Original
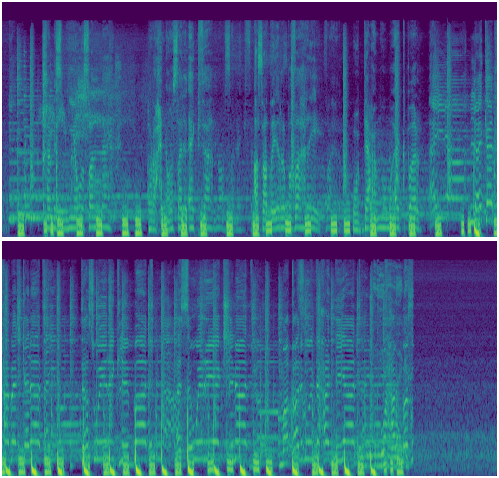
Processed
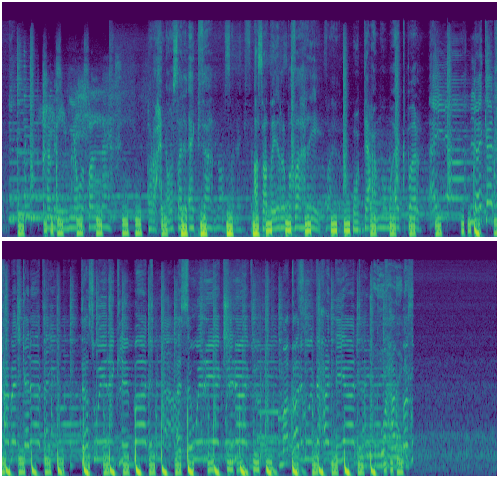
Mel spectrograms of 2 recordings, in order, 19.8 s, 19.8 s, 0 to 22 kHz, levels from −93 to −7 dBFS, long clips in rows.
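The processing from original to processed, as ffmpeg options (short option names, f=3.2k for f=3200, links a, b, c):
-filter_complex "[0:a]asettb=1/sr,asplit=3[a][b][c];[a]atrim=end=0.734[d];[b]atrim=start=0.73:end=2.14,asetpts=PTS-STARTPTS,afade=t=in:d=0.004:c=qsin,afade=t=out:st=1.406:d=0.004:c=qsin,lowpass=4k[e];[c]atrim=start=2.136[f];[d][e]acrossfade=d=0.004:c1=hsin:c2=qsin[g];[g][f]acrossfade=d=0.004:c1=qsin:c2=hsin,asettb=1/sr,asplit=3[h][i][j];[h]atrim=end=3.544[k];[i]atrim=start=3.54:end=7.13,asetpts=PTS-STARTPTS,afade=t=in:d=0.004:c=qsin,afade=t=out:st=3.586:d=0.004:c=qsin,lowshelf=f=120:g=11[l];[j]atrim=start=7.126[m];[k][l]acrossfade=d=0.004:c1=hsin:c2=qsin[n];[n][m]acrossfade=d=0.004:c1=qsin:c2=hsin,asettb=1/sr,asplit=3[o][p][q];[o]atrim=end=10.424[r];[p]atrim=start=10.42:end=11.12,asetpts=PTS-STARTPTS,afade=t=in:d=0.004:c=qsin,afade=t=out:st=0.696:d=0.004:c=qsin,acrossover=split=110|6000[s][t][u];[s]acompressor=threshold=-27dB:ratio=4[v];[t]acompressor=threshold=-26dB:ratio=4[w];[u]acompressor=threshold=-49dB:ratio=4[x];[v][w][x]amix=inputs=3:normalize=0[y];[q]atrim=start=11.116[z];[r][y]acrossfade=d=0.004:c1=hsin:c2=qsin[aa];[aa][z]acrossfade=d=0.004:c1=qsin:c2=hsin,asplit=2[ab][ac];[ac]afade=t=in:st=13.77:d=0.01,afade=t=out:st=14.29:d=0.01,aecho=0:1:580|1160|1740|2320|2900:0.501187|0.225534|0.10149|0.0456707|0.0205518[ad];[ab][ad]amix=inputs=2:normalize=0"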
